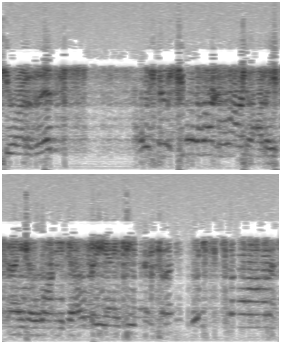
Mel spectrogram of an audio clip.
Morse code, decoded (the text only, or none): none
